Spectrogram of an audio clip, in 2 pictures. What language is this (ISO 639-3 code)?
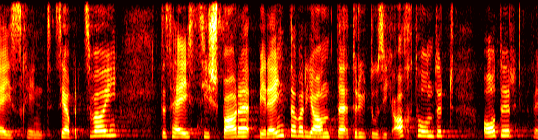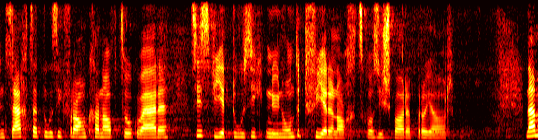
gsw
